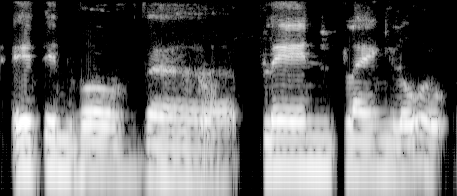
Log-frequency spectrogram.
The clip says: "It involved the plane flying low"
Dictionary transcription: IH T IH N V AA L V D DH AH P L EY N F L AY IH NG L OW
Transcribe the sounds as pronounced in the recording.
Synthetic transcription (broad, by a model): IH T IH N V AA L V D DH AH P L EY N P L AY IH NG L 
